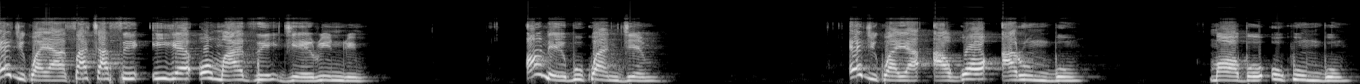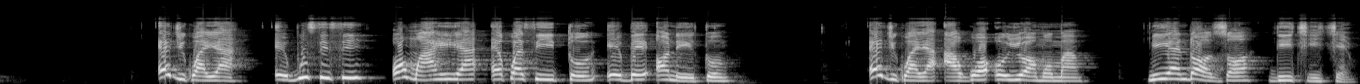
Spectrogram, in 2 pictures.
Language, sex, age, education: Igbo, female, 15-29, tertiary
